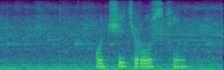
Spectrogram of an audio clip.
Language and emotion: Russian, neutral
